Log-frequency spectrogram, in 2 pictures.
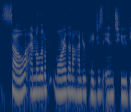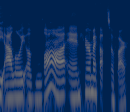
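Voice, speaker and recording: A woman with a hoarse voice from a cold, giving a chatty, rambling book review with lots of filler words. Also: mid-range voice, moderate pace, fairly bright tone, no room sound, soft background music. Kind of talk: casual book review vlog.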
